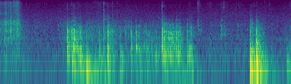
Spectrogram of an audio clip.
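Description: Someone biting into and chewing a prawn-mayonnaise flavoured snack, with scattered clicks and rustles, and a low thump about five seconds in.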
